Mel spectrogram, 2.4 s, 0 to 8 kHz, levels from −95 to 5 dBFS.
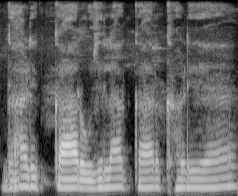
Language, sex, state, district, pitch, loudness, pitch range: Hindi, male, Jharkhand, Garhwa, 130 Hz, -18 LUFS, 130-140 Hz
